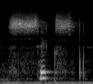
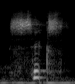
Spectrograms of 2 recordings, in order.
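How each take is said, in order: The two takes are said the same way.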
